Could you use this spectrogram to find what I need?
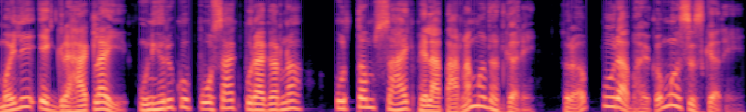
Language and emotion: Nepali, happy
